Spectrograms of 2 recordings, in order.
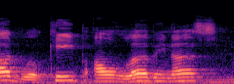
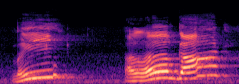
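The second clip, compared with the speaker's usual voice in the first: very high, loud squeaky voice; 11 semitones higher, 6 dB louder than usual. Retelling a movie's opening line, doing Barney Fife's high, squeaky voice. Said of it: "in his high, squeaky voice".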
